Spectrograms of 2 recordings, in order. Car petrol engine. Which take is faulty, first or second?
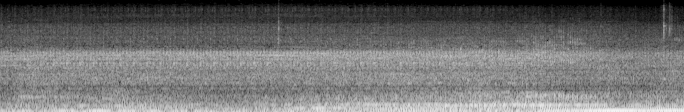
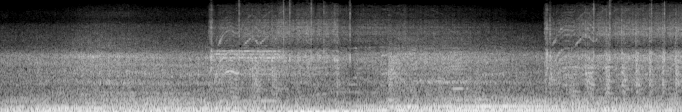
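second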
